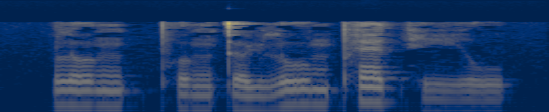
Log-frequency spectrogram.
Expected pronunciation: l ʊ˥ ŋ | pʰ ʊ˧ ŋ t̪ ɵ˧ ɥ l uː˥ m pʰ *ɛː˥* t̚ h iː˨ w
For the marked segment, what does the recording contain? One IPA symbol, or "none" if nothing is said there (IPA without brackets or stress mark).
ɛː˥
